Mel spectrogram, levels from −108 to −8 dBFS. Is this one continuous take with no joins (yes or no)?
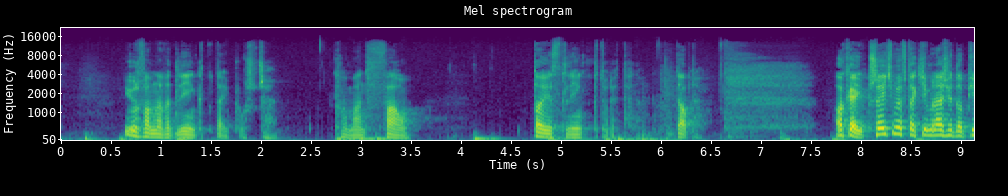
yes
